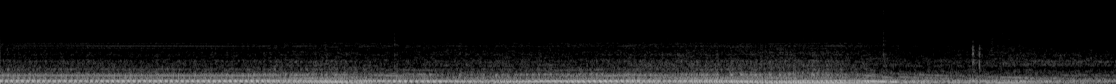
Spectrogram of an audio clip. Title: Rod bearing (?) noise after VAC bearings install (1)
